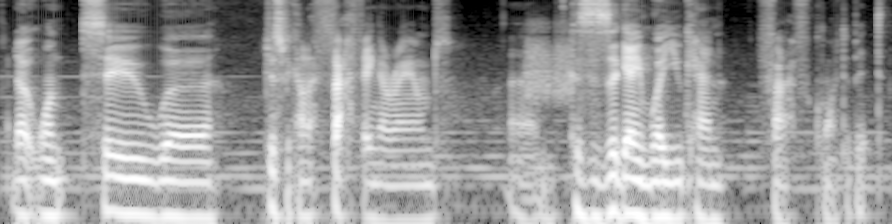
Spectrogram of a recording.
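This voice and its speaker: A man's voice: on the low side, level tone, moderate pace, gravelly. A man doing casual livestream game commentary, rambling a little and reading story text aloud. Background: faint music.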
